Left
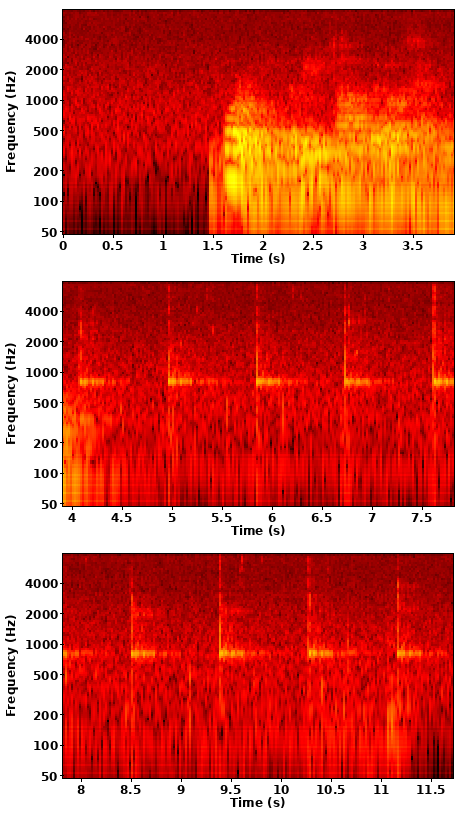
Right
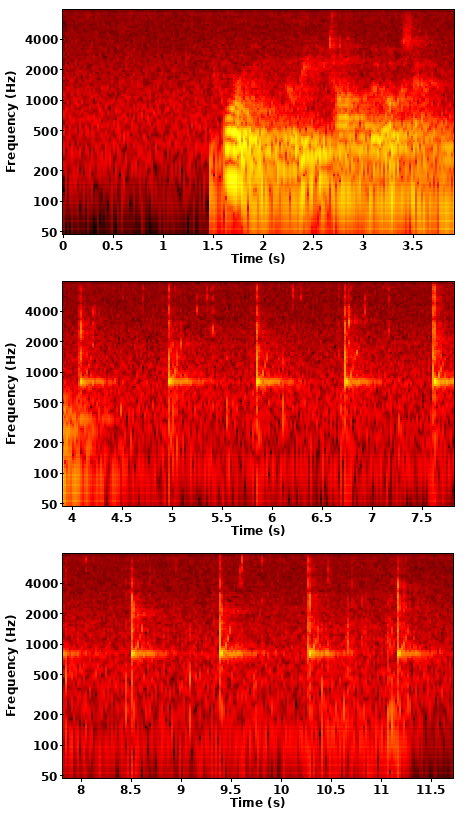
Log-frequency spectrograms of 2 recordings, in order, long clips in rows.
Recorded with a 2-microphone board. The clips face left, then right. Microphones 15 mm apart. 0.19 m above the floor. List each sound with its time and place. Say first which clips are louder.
1.4 s a man speaking: right 2 dB; 70° right (ahead or behind), 8.5 m
4.1 s dripping: right 4 dB; 40° right (ahead or behind), 0.9 m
